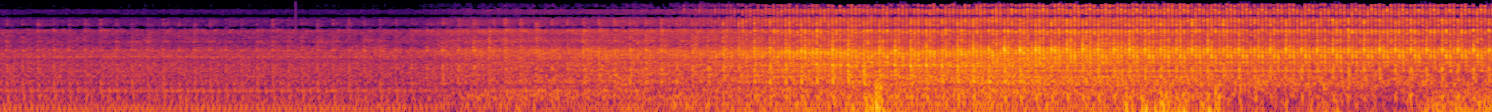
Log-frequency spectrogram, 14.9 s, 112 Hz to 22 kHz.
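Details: Mitsubishi L200 pickup, 4D56 diesel, at idle: rough regular knock about two beats a second over a low rumble. Blamed on injector nozzles, an unchanged fuel filter and poor fuel. Diesel knock, not confirmed.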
